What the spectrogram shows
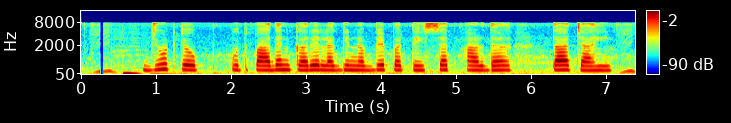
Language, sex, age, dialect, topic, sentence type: Magahi, female, 18-24, Central/Standard, agriculture, statement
